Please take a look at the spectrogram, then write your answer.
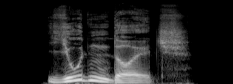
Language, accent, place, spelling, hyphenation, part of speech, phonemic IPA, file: German, Germany, Berlin, Judendeutsch, Ju‧den‧deutsch, proper noun, /ˈjuːdn̩ˌdɔɪ̯t͡ʃ/, De-Judendeutsch.ogg
- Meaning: Yiddish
